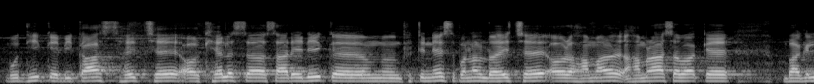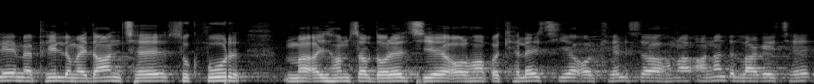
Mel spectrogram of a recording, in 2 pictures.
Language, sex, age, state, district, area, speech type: Maithili, male, 30-45, Bihar, Supaul, urban, spontaneous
